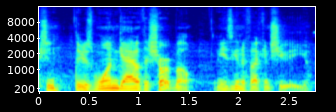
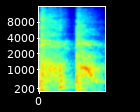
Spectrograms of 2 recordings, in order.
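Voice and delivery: sudden dry cough; coughing on dust; 6 dB louder than usual. Pretend. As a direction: cough as if dust caught in throat. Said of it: "the dust is getting in my throat".

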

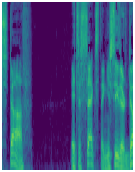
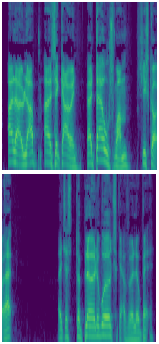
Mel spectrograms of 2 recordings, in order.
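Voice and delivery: higher-pitched Cockney chimney sweep; 4 semitones higher than usual. Acted. Host showing how chimney sweeps talk, mock Cockney accent. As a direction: put on a chatty Cockney accent. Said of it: "chimney sweeps are Cockney".

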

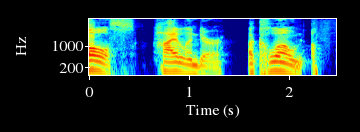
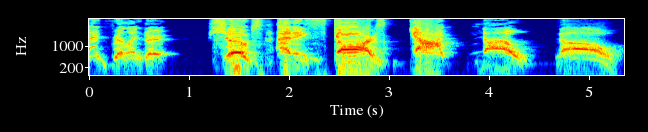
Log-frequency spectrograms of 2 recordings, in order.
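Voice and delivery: much higher, shouting goal call; frantic play-by-play; 10 semitones higher than usual. Real, not acted. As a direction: scream the overtime goal in disbelief.

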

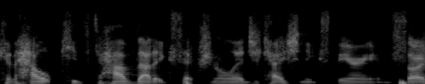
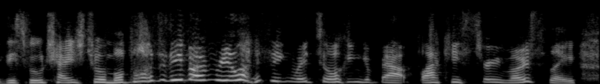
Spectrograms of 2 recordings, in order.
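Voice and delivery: higher, louder, laughing as you speak; laughing apology; 7 semitones higher, 5 dB louder than usual. Real, not acted. Host reassuring guest about hating history, laughing apology. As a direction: laugh through an embarrassed reassurance.

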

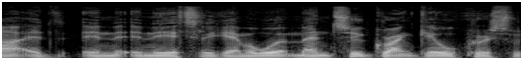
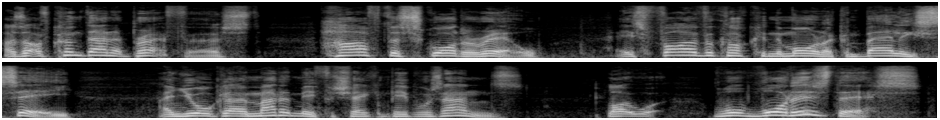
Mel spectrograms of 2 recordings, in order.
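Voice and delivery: retold heated protest; indignant retort; 7 semitones higher than usual. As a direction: push back hard at the coach. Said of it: "I'm like".

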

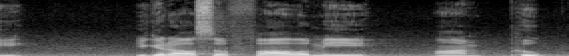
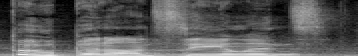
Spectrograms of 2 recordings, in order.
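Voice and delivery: much higher, louder and slow; incredulous; 12 semitones higher, 5 dB louder, slower than usual. Real, not acted. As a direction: repeat it in shocked disbelief. Disbelieving recap of the story.

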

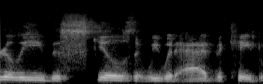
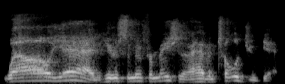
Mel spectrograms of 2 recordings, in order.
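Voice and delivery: counterpart's reply; 8 semitones higher than usual. Retold or imitated. Counterpart's reply voiced in example.

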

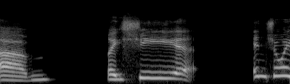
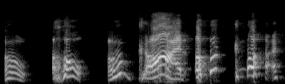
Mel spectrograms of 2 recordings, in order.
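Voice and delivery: hammed-up gasping dismay, rising higher; shocked reader; 6 semitones higher, 5 dB louder, slower than usual. Joe reads the racy part, mock-shocked. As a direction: imitate his mounting shock at the page. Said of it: "his reactions are the best".

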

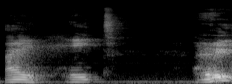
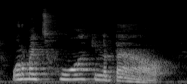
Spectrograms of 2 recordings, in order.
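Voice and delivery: "What am I talking about?" jumped much higher, falling at the end; mock confused; 11 semitones higher than usual. Shown as a demonstration. Correcting herself about the show, high mock confusion.

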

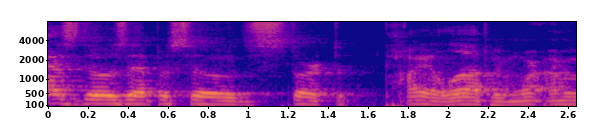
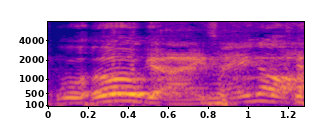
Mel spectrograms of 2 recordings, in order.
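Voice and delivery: loud, higher mock protest; imagined objection; 3 semitones higher, 8 dB louder, slower than usual. Imagined listeners objecting to the German jokes, mock protest. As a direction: pretend to halt the fun. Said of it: "nobody's probably out there just being like".

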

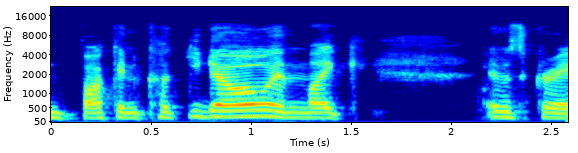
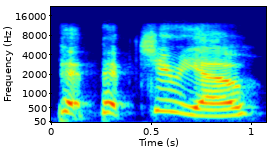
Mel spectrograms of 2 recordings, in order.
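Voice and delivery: higher, louder mock British cheerio; British sign-off; 7 semitones higher, 5 dB louder, slower than usual. Cohost joins the sign-off in mock British. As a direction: chirp a posh goodbye.

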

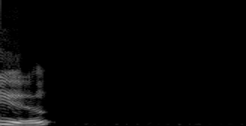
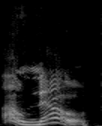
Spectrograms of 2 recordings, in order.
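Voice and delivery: higher, put-on sassy disbelief; mock outrage at the rude man; indignant; 5 semitones higher, 3 dB quieter than usual. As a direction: scold him like an outraged friend. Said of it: "I was like".

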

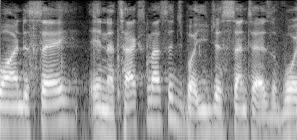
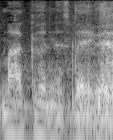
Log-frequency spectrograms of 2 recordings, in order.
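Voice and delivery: Romeo voice; 7 semitones lower, 8 dB quieter than usual. Pretend. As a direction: lower the voice and woo her. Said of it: "this is Romeo right here".

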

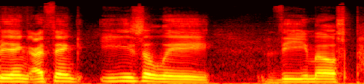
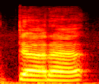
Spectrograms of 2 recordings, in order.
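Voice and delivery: loud, high little da-da flourish; sung ending; 7 semitones higher, 9 dB louder than usual. Shown as a demonstration. Host demonstrates his song ending with a loud high flourish. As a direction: belt a two-note ending. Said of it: "Oh, I go".

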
